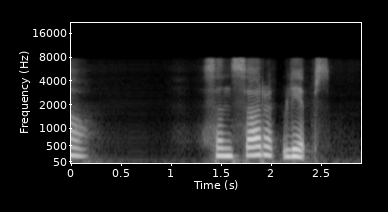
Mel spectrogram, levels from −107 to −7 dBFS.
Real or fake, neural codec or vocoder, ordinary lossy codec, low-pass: fake; codec, 16 kHz, about 1 kbps, DyCAST, with the encoder's durations; none; none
